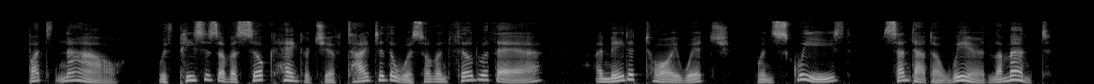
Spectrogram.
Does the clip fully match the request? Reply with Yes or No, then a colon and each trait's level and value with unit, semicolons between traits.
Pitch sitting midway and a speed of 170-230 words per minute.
No: medium, 145 Hz; average, 155 wpm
